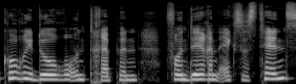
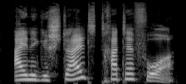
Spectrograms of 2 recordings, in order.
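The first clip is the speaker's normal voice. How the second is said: ordinary delivery, nothing marked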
